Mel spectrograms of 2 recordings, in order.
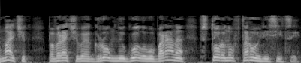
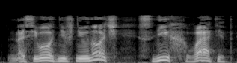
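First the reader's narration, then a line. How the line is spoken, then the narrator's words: Plain. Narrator (Russian): сказал мальчик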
